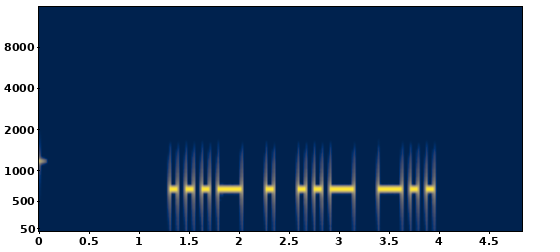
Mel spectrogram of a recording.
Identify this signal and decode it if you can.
Morse code, heard as a keyed tone, about 15 wpm, 700 Hz. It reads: VEUD
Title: All Cut Numbers - 4-Digit 15wpm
